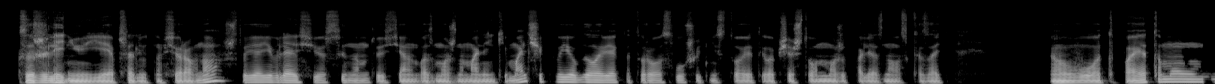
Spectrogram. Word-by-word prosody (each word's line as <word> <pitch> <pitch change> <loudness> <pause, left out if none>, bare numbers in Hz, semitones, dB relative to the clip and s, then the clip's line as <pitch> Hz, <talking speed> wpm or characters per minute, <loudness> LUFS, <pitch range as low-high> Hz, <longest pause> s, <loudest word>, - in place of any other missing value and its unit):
к - - -15
сожалению, 90 -3 +5
ей 75 0 +3
абсолютно 75 0 -2
всё 80 +1 0
равно, 105 - +1
что 160 - -9
я 105 0 +3
являюсь 100 -1 +1
её 90 0 -2
сыном, 90 -1 -4
то 80 - -6
есть 80 +1 -4
я, 80 -1 +1
возможно, 75 0 -2
маленький 75 0 -1
мальчик 120 - -1
в 115 - -3
её 115 -1 +4
голове, 105 -2 +3
которого 90 0 -3
слушать 95 -2 -7
не 85 - -6
стоит, 80 -1 -4
и - - -3
вообще, 80 0 -2
что 80 0 -3
он 75 0 0
может 80 -1 -2
полезного 75 -1 -3
сказать. 75 +1 -5 1.0
Вот, 80 +1 +2
поэтому 120 +8 +2
85 Hz, 165 wpm, -25 LUFS, 75-95 Hz, 1.0 s, сожалению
